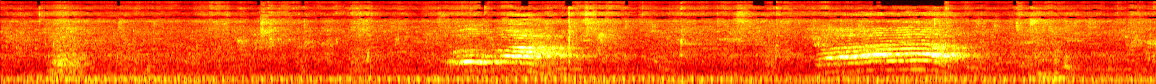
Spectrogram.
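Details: Piglets on a rural pig farm; two loud, harmonic squeals, the first near two and a half seconds and a longer wavering one near four seconds, rise over a steady low machine hum.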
